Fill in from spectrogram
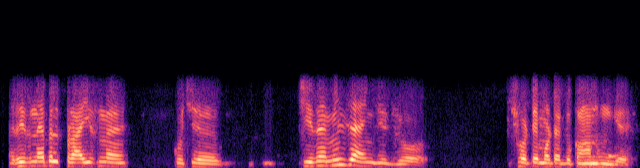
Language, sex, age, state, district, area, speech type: Urdu, male, 18-30, Delhi, South Delhi, urban, conversation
